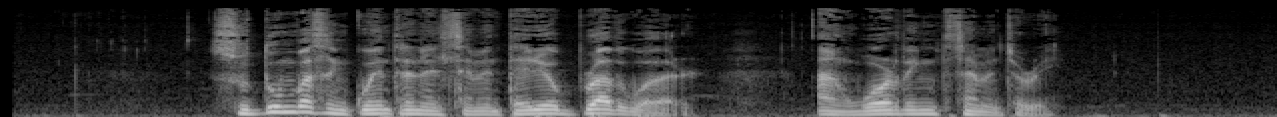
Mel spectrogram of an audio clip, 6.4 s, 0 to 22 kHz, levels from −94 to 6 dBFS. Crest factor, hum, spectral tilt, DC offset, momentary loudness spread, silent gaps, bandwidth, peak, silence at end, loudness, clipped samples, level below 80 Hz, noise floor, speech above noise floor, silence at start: 20 dB; none; -6 dB/octave; under 0.1%; 14 LU; none; 16.5 kHz; -6 dBFS; 0.55 s; -24 LUFS; under 0.1%; -48 dBFS; -60 dBFS; 37 dB; 1.05 s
